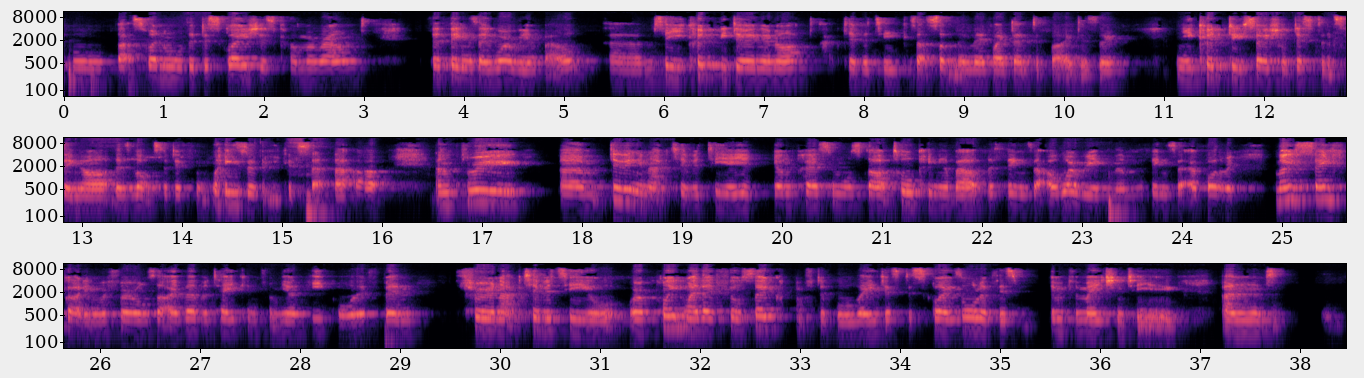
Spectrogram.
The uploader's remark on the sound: Due to the requirement for national social distancing measures, this episode has been recorded remotely and therefore the audio quality may be affected.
